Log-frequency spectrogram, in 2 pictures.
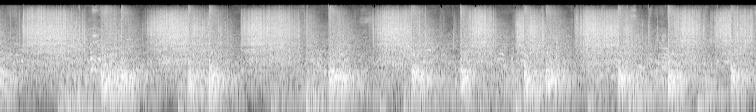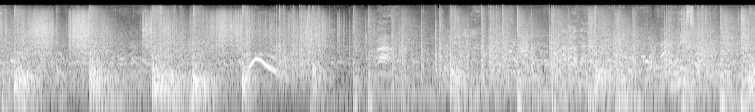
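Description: Aerial fireworks display: shell bursts going off in a rapid run, about one sharp bang a second. In the last several seconds the bursts run together into a denser, more continuous barrage.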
